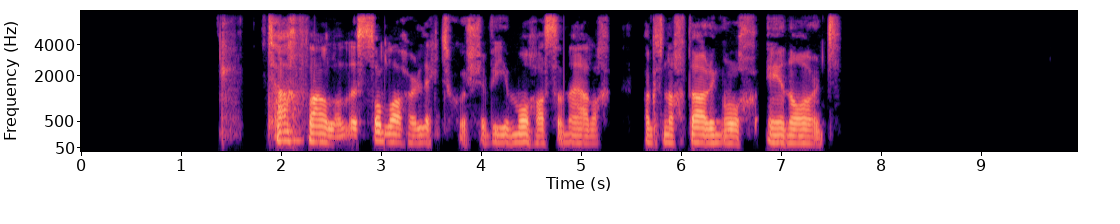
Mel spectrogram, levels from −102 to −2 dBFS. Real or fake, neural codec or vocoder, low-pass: fake; vocoder, 44.1 kHz, 128 mel bands every 256 samples, BigVGAN v2; 7.2 kHz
